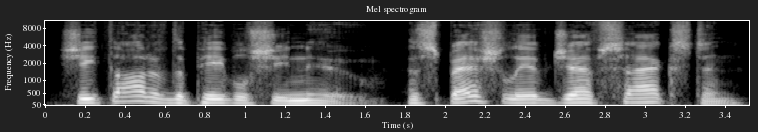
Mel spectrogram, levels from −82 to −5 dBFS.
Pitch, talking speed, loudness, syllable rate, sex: 130 Hz, 190 wpm, -17 LUFS, 4.9 syllables/s, male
